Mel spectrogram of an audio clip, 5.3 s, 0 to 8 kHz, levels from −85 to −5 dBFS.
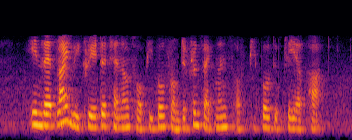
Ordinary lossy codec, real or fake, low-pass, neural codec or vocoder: AAC, 16 kbps; real; 7.2 kHz; none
